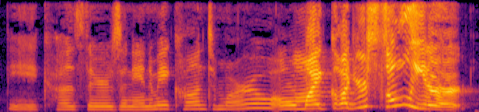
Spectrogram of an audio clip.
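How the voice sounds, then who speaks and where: A snarky young gamer woman from an audio story, as a female reader plays her. She pitches high and exclaims with teasing, animated bite. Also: unhurried, vocal fry, full character voice. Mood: excited.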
